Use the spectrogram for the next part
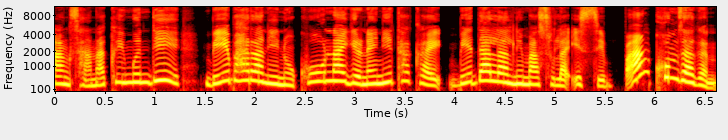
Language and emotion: Bodo, surprised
